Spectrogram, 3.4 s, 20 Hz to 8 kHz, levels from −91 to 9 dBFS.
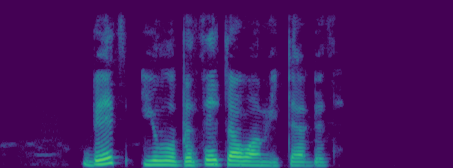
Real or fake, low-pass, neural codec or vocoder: fake; 7.2 kHz; codec, 16 kHz, 2 kbps, FreqCodec, larger model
